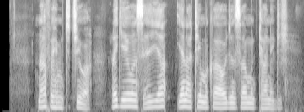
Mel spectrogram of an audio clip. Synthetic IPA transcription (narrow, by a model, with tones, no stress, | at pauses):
na˦ɸɐ˨hɪ˨mti̥ː˦t͡ʃeː˦˨waː˨ | ɽɐ˦ɡʲe˨jɐ˦wɐ˨nsa˨jɐ˦jːaː˦ | jɐ˦naː˨taː˦mɐ˨kaː˦ʔa˨wɐ˦d͡ʒɛ˦nsaː˦mʊ˨ntaː˦nɐ˨diː˦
